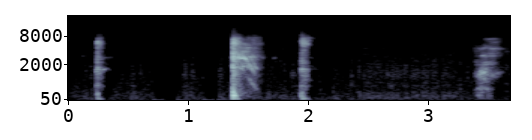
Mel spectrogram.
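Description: Four short, separate coughs in a quiet room, each a brief dry burst; a plain cough.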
